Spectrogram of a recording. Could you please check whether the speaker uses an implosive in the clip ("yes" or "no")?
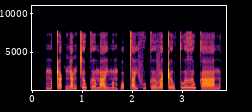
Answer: yes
